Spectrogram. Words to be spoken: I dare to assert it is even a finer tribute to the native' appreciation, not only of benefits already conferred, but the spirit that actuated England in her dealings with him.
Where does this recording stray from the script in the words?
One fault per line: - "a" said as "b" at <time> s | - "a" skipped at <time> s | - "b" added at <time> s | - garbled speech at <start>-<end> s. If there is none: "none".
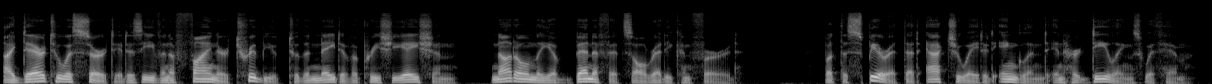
none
